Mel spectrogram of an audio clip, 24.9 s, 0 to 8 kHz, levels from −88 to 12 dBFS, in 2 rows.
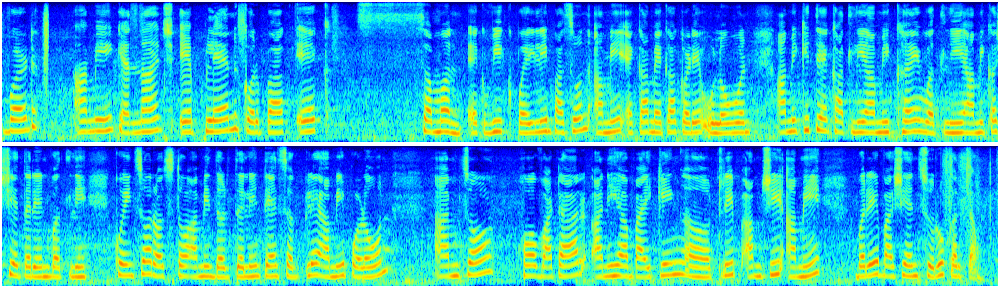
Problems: none marked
